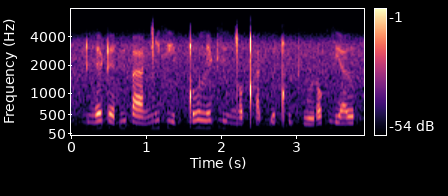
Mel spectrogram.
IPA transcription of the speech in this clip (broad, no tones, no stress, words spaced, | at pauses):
ɖʱɛə̯ ʈɛɓyfaː ŋ͡ǀisʲiːʈ ǃo leʈzʲuə̯ ŋ͡ǀɔǃʰakɓəǃʰy ʈʰuːɽɔkzʲaə̯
